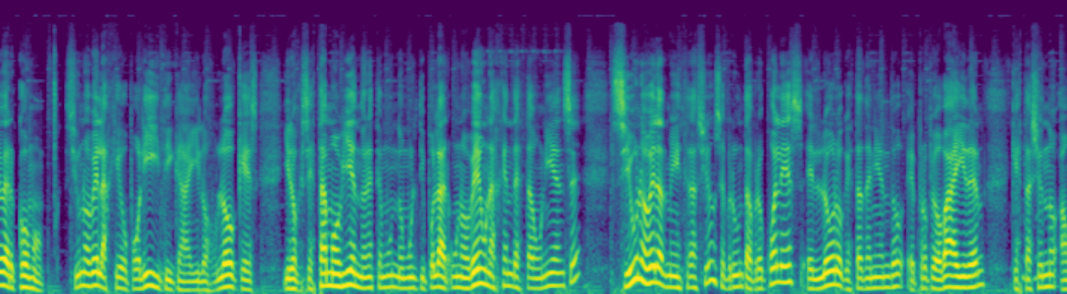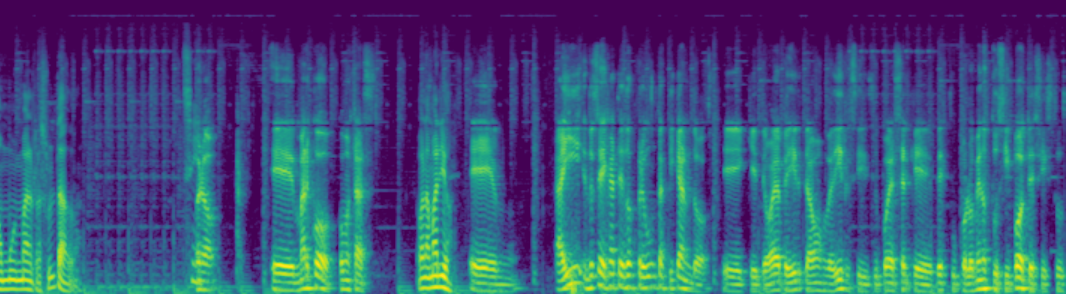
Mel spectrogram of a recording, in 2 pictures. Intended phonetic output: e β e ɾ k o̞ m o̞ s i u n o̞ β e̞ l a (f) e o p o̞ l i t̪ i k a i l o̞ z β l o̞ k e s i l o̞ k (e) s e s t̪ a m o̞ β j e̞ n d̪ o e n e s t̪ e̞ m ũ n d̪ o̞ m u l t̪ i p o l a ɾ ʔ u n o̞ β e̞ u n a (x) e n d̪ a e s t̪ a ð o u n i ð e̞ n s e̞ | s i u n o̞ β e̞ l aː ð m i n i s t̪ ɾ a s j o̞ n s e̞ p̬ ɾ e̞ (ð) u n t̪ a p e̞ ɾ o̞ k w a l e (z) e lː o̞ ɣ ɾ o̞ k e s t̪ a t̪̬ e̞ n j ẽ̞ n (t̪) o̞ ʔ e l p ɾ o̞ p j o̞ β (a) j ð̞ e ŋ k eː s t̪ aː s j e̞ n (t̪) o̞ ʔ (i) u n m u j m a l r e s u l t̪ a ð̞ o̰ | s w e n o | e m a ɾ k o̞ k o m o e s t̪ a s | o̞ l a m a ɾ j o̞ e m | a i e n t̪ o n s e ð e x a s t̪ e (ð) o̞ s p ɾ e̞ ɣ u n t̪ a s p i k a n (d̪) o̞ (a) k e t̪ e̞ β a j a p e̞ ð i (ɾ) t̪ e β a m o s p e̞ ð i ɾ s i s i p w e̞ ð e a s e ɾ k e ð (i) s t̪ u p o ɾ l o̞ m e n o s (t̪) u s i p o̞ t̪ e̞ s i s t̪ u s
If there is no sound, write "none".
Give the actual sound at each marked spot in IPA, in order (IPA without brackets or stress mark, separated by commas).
x, e, x, ɣ, s, d̪, a, d̪, a, ð, d̪, e, ɾ, e, t̪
